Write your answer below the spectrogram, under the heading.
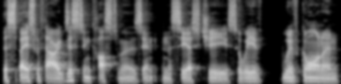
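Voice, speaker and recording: A man's voice: low-pitched, little pitch movement, fairly quick, creaky, fairly bright tone. A man in his twenties, a startup founder guest in a casual podcast interview, explaining his work with frequent restarts and fillers. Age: 20s.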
